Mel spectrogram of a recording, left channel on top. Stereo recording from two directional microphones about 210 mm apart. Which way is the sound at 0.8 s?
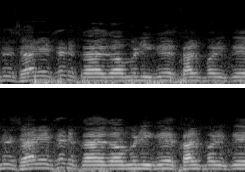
15° left (ahead or behind).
